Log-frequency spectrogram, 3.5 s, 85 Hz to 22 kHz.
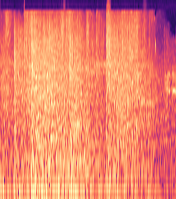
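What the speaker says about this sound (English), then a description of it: "again a lot of fire there. Machine guns, mortars, tank guns." Dense Company of Heroes 2 battlefield din of machine guns, mortars and tank guns, a continuous loud roar of overlapping gunfire and explosions with a couple of stronger bursts.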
